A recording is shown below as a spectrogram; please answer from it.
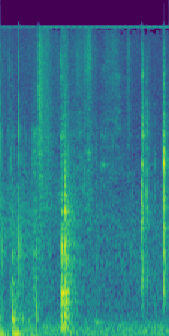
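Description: A lithium-ion tool battery and its plastic charger being handled on a wooden workbench: a few sharp hard-plastic clicks and knocks, the loudest just before a second in.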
